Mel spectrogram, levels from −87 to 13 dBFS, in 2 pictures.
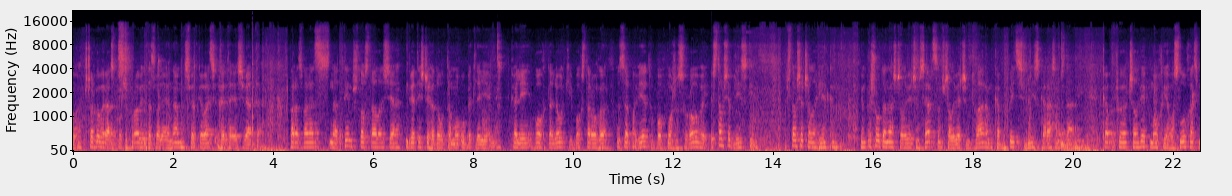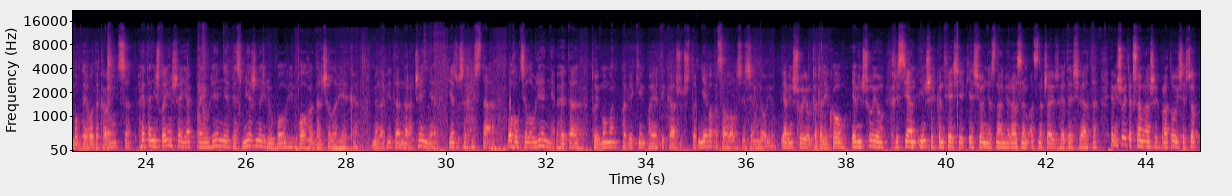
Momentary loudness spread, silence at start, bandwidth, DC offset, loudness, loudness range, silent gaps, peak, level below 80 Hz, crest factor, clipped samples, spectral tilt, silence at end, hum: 6 LU; 0 s; 15.5 kHz; under 0.1%; -18 LUFS; 4 LU; none; 0 dBFS; -36 dBFS; 16 dB; under 0.1%; -5.5 dB/octave; 0 s; none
